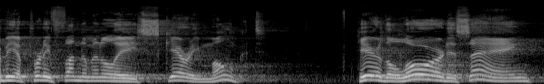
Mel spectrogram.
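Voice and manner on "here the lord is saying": ordinary delivery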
